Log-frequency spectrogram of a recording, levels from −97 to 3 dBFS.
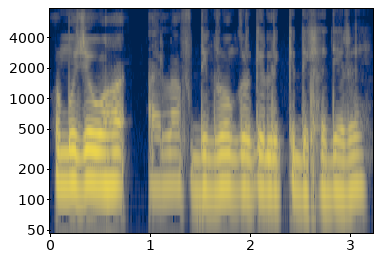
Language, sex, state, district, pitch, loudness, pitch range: Hindi, male, Arunachal Pradesh, Longding, 135 Hz, -15 LUFS, 130-145 Hz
